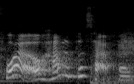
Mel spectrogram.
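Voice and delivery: high, amazed mock disbelief; a jump up in pitch to wide-eyed wonder; amazed whoa. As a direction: act out being stunned. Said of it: "at the time I was like".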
